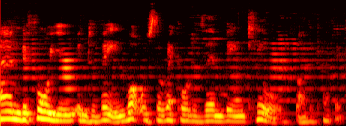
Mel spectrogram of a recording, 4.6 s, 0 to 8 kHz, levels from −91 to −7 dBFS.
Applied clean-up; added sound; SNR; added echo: classical method WPE with log-MMSE.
